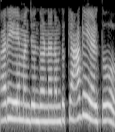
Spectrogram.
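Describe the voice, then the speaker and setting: This is a put-on character voice with an extremely high pitch. It sounds squeaky. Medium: cartoon. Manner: cheeky, stirring up trouble.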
